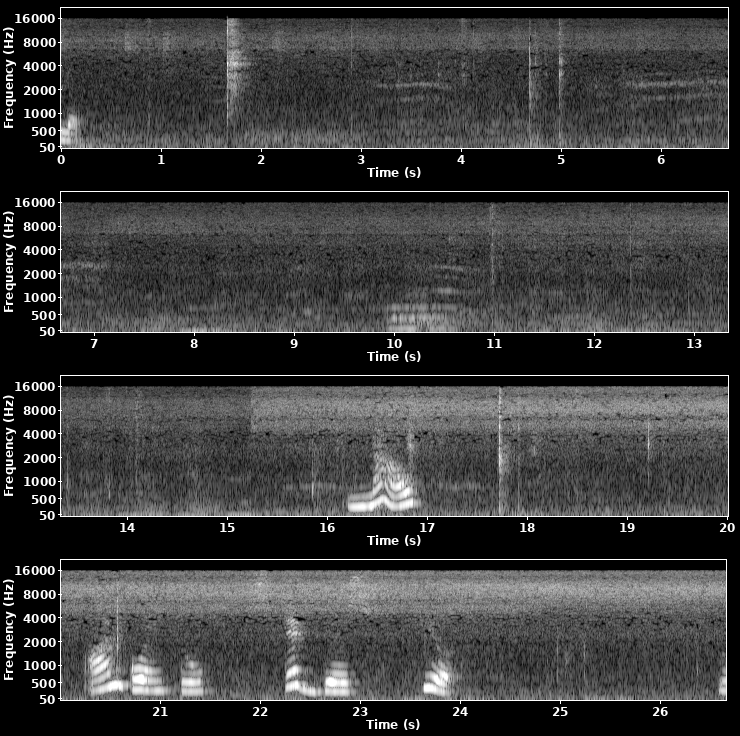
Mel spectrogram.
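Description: A small handheld stapler closing on folded paper with one sharp click about two seconds in, followed by a couple of faint clicks a few seconds later. Later, over a steady hiss, a voice speaks a few short phrases.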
